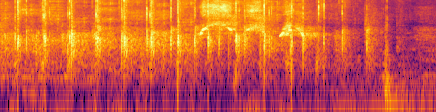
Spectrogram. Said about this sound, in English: If we could give him a quick round of applause. Come on, this is Bloomington. We can do better than that.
